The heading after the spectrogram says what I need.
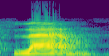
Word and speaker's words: lamb: letter B okay well there are many words in which be is not pronounced letter B means the sound bird is not pronounced for example if you talk about the sounds lamb comm numb okay link and climb okay bomb and there are so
